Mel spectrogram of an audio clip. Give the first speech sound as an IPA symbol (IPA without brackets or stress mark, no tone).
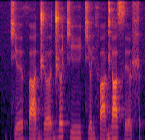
t͡ɕ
